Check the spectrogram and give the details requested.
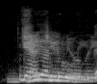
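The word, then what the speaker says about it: Giannulli: they basically, specifically for Lori Loughlin and Massimo Giuliani or Gianulli. – Gianulli, that's how you pronounce it.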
